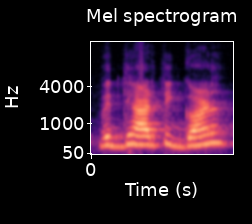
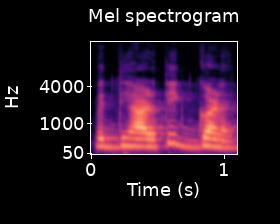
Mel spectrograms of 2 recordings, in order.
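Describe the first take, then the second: First: "विद्यार्थी गण" read with a rising, questioning tune. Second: "विद्यार्थी गण" with a falling, final tune; settled confirmation. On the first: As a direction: present "विद्यार्थी गण" as a term still to check, tune up. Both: Shown as a demonstration. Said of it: "देख लीजिए कैसे लिखा हुआ है ये".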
